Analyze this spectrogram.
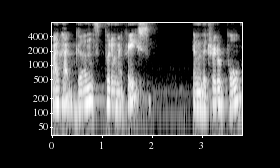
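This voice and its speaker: Her tone is dark and mellow, a little breathy, with a very deep, low pitch for a woman. The pitch moves in an ordinary way. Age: 50s. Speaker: former drug user sharing her recovery story. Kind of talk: interview testimony.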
